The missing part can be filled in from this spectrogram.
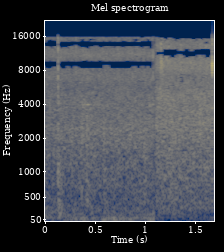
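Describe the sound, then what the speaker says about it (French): Heavy rain pours steadily outside, a soft, dense wash of drops heard from a little distance with no talk over it. "Là, il pleut comme ça se peut pas"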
